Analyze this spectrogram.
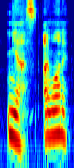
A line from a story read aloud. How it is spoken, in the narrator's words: Ella screamed back at him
